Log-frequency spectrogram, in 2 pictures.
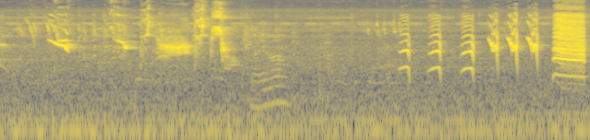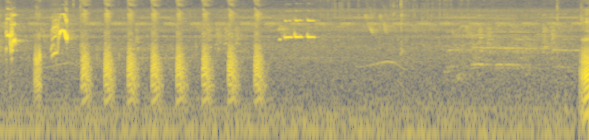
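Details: Pet talking Javan myna named as a talking bird, calling out as the owner says it seeks a mate: squeaky whistles, chirps and a harsh rasp, then about ten sharp repeated notes before going quiet.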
